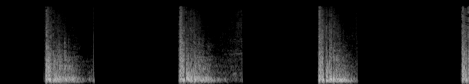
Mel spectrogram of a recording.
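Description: Loud, heavy knocks on an apartment door, delivered as single booming blows at a slow, steady pace with short silences between, each thud ringing out briefly before fading.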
